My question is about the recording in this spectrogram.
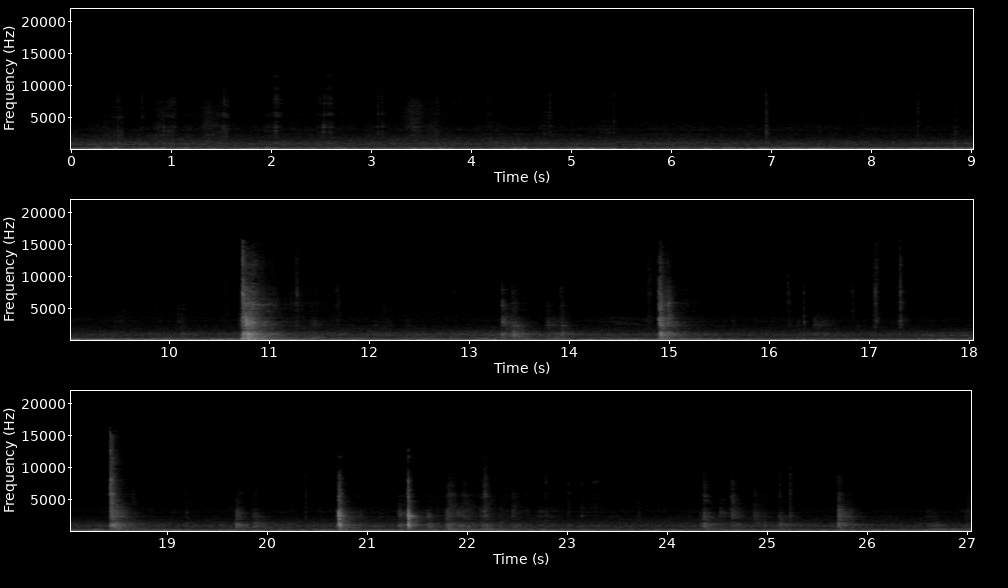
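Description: Sharp metallic clanks and knocks from work on a steel car-hauler trailer carrying a pickup, with several scattered strikes and the loudest about eleven seconds in, over a steady low rumble.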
